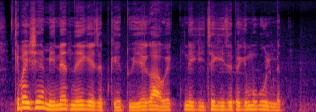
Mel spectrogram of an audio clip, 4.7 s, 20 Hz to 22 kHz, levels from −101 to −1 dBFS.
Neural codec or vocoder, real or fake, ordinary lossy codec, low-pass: none; real; none; none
